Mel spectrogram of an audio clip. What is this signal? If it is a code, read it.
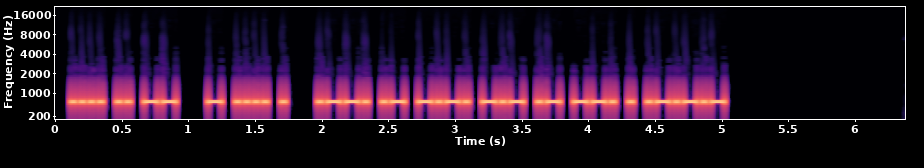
Morse code, heard as a keyed tone, about 34 wpm, 700 Hz. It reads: HIM THE PACKAGE.
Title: Additional Easy Phrases 35wpm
